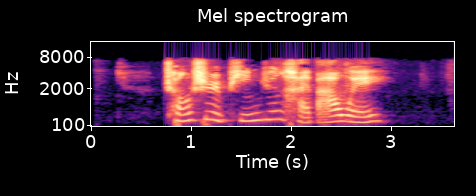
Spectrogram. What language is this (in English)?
Chinese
